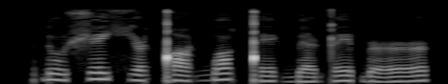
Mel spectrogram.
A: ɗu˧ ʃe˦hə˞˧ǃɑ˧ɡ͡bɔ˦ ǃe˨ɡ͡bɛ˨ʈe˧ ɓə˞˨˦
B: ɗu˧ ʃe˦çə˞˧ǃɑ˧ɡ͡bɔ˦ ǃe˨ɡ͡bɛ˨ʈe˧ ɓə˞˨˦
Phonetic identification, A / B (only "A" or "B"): B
